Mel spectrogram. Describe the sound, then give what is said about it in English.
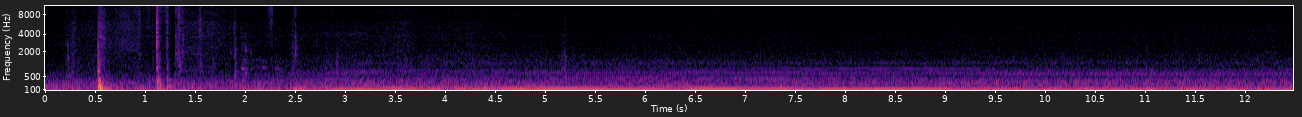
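A few sharp clicks and rattles, then a car engine turns over and settles into a steady, deep idling rumble, holding constant to the end with no voices. “I'm going to drive this car.”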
